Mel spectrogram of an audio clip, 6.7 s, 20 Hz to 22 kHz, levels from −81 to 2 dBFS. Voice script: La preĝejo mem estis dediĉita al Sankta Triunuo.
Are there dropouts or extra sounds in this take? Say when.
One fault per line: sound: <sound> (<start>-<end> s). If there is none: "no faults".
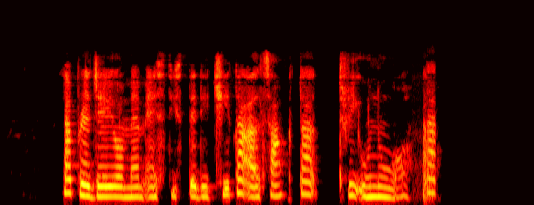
sound: laugh (5.3-5.5 s)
